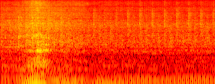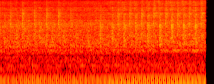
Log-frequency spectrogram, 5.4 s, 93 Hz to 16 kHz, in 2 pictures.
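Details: Porsche 996 engine: a quick blip, then a steady idle with a faint, fast, uneven tapping over the low rumble; source not pinned down and cause unconfirmed.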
